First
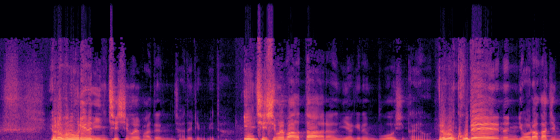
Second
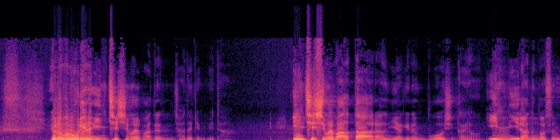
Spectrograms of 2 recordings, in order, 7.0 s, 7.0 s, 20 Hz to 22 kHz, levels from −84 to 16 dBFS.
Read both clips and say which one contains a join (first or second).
first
